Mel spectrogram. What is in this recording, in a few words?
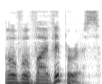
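"ovoviviparous", English, British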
